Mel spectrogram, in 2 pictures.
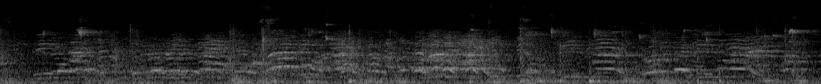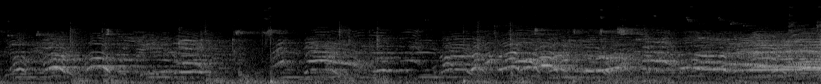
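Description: Players and spectators call out and talk in the background.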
